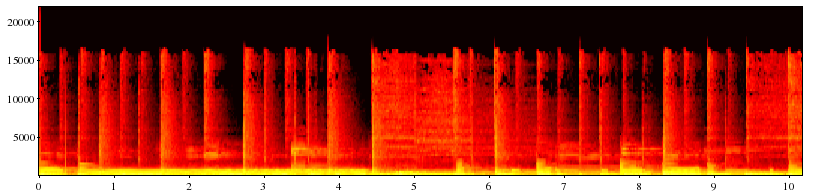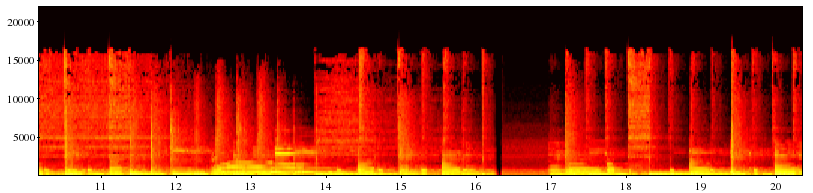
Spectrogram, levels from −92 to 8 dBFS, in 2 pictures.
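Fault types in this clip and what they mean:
Loud pop: a sudden voltage step or pulse, likely from a plug, switch, static or driver glitch, added on top of the signal. Three single sharp pops, at 0.35 s, 3.39 s and 10.6 s, each about 22 ms long and roughly 15 dB above the surrounding sound, which continues underneath.
Long network dropout: audio likely stopped arriving over the network for a sustained stretch, so a section was never played. From 16.23 s to 16.97 s, about 720 ms is lost, covered by a fading buzz- or hiss-like continuation ending in roughly 40 ms of silence before the sound resumes further on.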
